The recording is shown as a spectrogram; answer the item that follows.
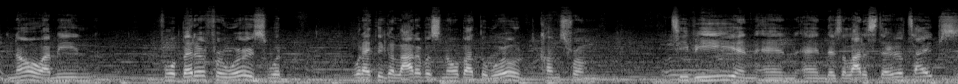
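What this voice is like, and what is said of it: Foreign, non-Australian accent. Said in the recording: “I don't know if you could tell by my accent, but I've never been here in my life.”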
